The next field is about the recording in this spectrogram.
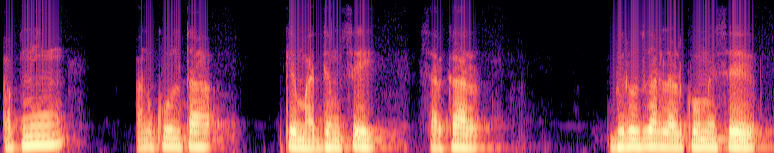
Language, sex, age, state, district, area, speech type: Hindi, male, 18-30, Rajasthan, Jaipur, urban, spontaneous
